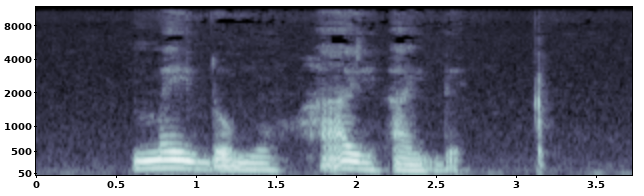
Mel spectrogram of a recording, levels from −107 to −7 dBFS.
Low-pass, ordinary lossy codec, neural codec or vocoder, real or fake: 10.8 kHz; MP3, 64 kbps; none; real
